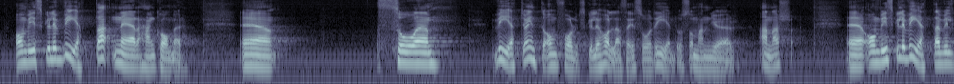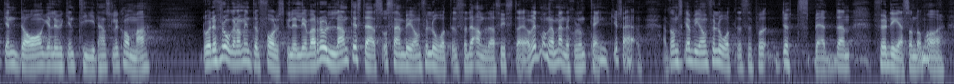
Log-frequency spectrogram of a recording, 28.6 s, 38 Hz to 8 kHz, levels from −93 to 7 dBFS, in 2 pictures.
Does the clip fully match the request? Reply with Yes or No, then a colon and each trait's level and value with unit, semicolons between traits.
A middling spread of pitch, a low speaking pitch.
Yes: average, 3.8 semitones; low, 130 Hz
